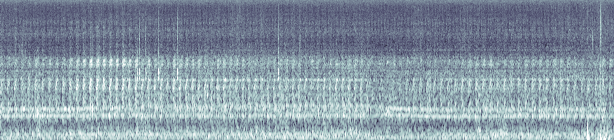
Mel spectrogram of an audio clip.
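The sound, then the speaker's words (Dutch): A boat engine runs steadily at high revs against its set anchor, which holds fast; a continuous low rumble and drone holding the same pitch throughout, fairly loud, with a brief knock near the end. “Zal ik de motor uitdoen?”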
